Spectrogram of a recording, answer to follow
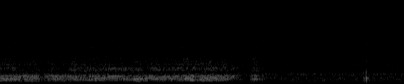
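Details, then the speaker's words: Very loud snoring from a person in the background: snoring. "you hear snoring oh my god that was so loud"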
